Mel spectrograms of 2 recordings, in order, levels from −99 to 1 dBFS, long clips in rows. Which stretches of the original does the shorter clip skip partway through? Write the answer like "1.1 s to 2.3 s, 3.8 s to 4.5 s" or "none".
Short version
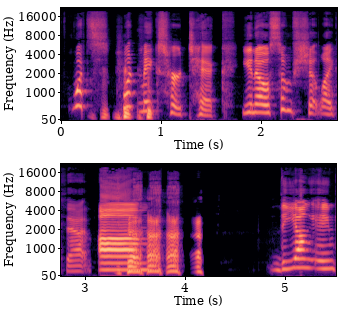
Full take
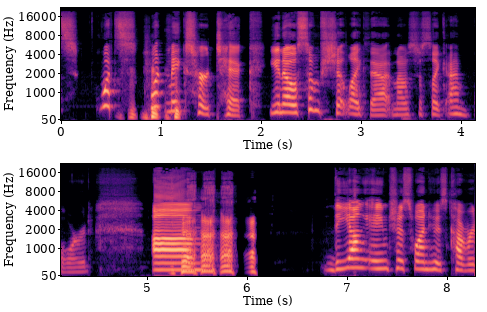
3.3 s to 4.9 s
